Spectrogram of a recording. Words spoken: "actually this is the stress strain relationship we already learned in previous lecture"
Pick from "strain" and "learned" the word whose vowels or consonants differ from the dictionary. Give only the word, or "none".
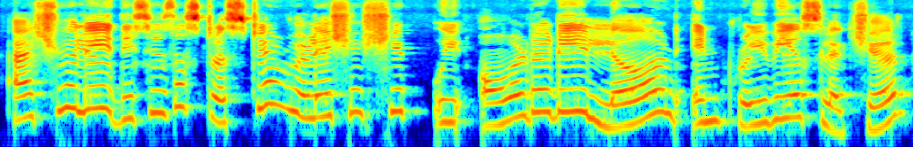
strain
